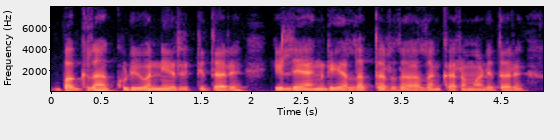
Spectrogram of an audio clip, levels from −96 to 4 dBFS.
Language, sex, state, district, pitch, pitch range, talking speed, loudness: Kannada, male, Karnataka, Koppal, 90 Hz, 85-95 Hz, 120 wpm, -20 LUFS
